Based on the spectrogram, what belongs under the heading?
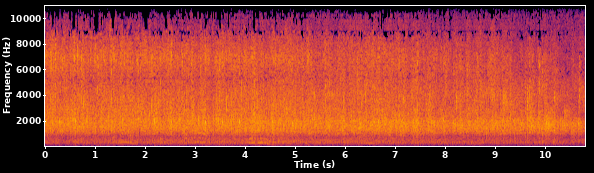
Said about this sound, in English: I recognize the applause.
